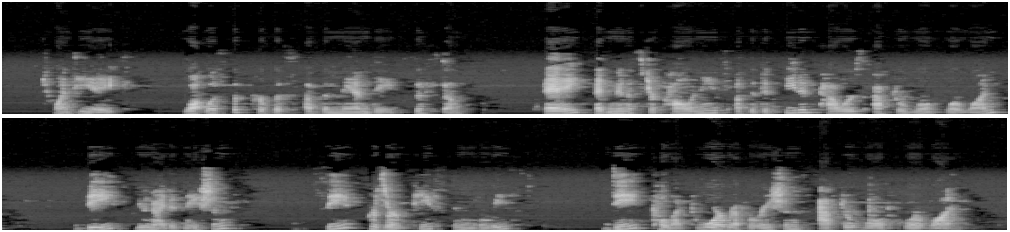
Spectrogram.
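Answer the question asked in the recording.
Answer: A: Administer colonies of the defeated powers after World War I.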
